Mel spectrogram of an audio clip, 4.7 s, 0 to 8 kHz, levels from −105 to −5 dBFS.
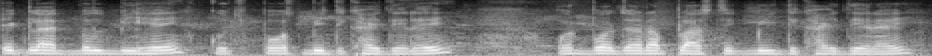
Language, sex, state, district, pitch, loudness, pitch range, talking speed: Hindi, male, Arunachal Pradesh, Longding, 150 Hz, -16 LUFS, 145-155 Hz, 245 wpm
